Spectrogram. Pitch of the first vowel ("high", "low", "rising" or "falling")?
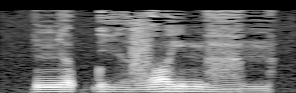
low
